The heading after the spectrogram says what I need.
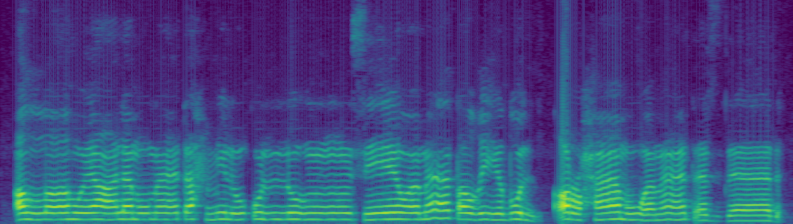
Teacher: حمزة أنثى بالإمالة مع السكت في القلب. الله يعلم ما تحمل كل أنثى وما تغيض الأرحام وما تزداد.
